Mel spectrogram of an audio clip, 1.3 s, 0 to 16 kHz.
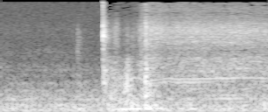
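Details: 2000 Dodge Caravan wheelchair-accessible van, passenger power window: short click, then smooth steady motor whine as the glass travels, no grinding or binding; working normally.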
